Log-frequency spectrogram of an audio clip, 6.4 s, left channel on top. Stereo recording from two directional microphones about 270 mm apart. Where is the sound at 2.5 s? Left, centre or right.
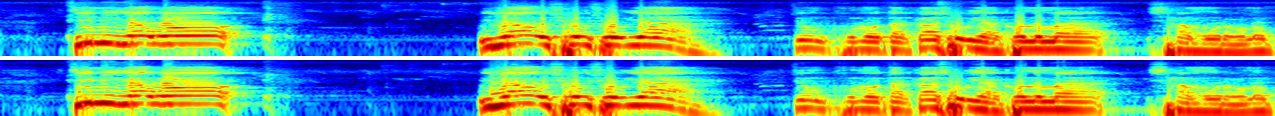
Right.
